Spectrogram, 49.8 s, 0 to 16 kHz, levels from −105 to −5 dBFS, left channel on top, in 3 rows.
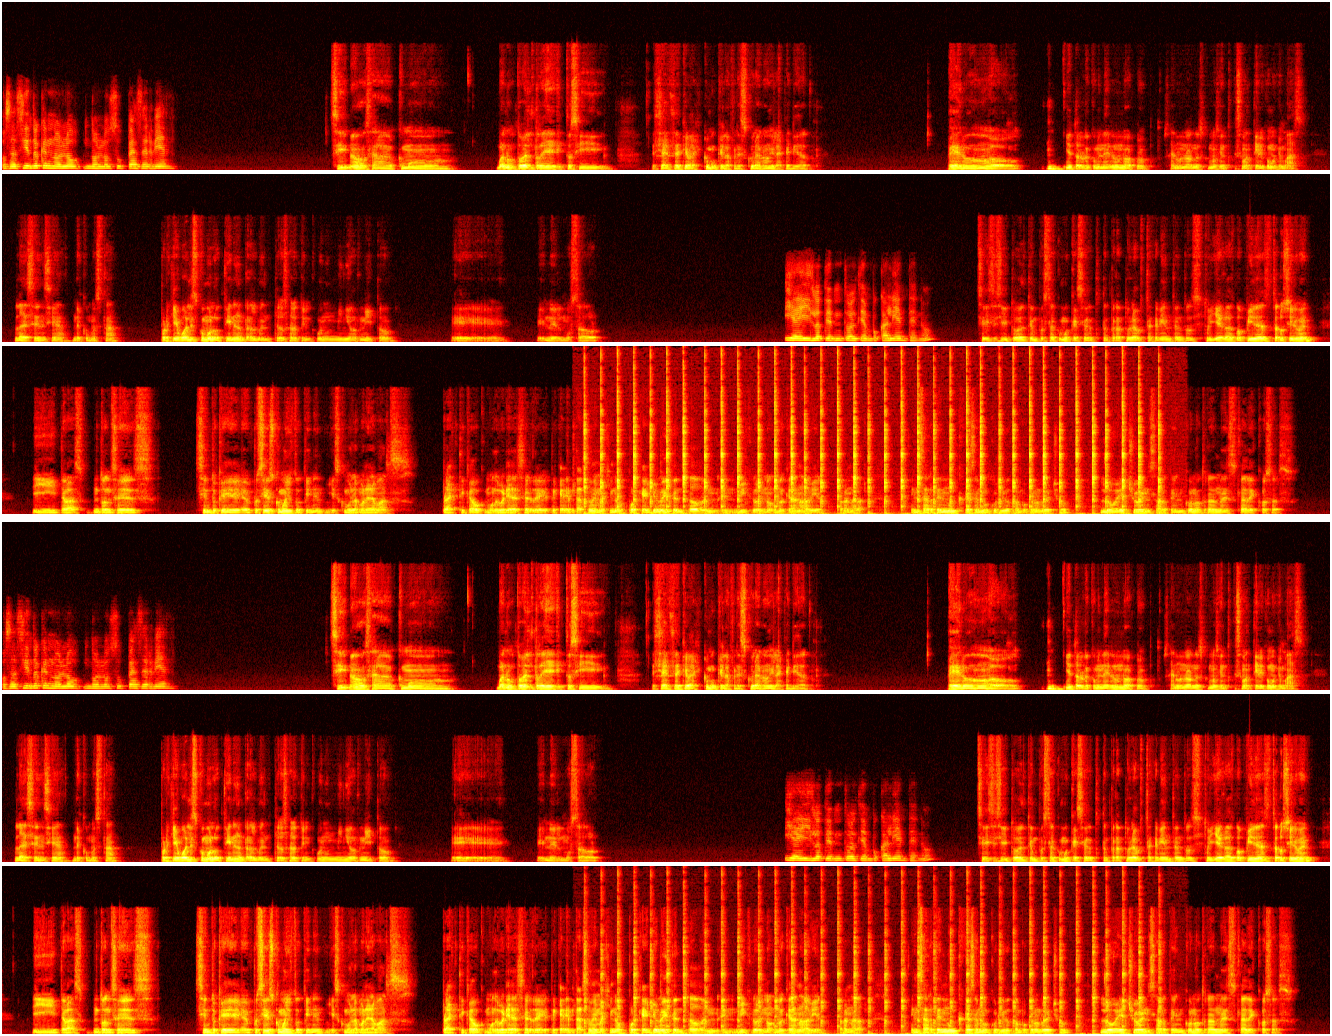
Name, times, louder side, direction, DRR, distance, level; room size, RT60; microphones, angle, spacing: voice 1, 0.0-2.2 26.4-28.2, left 3 dB, 25° left, 0.6 m, -30 dB
voice 2, 4.1-5.6 6.2-7.6 8.1-10.1 11.8-12.7 13.1-14.3 14.6-16.2 16.8-18.1 18.6-21.5 22.2-22.9 23.3-24.1 28.8-33.0 33.6-35.1 35.6-38.3 38.7-44.0 44.6-46.6 46.9-49.3, right 2 dB, 30° right, 0.6 m, -24 dB
sound 1, 40.3-48.0, left 5 dB, 60° left, 0.8 m, -25 dB
4.2 x 2.0 x 2.2 m
head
